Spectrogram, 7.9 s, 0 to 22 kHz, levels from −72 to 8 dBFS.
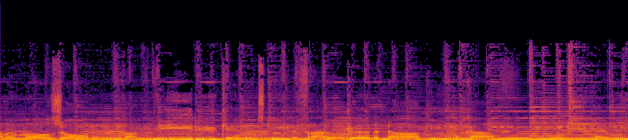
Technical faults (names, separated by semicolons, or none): gain pumping; word clock ticks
